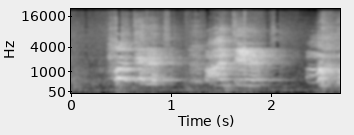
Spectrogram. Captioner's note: gasp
